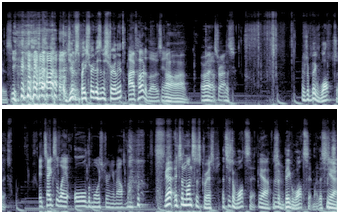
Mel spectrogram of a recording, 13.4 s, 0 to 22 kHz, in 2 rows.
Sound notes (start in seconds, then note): 0.3 laughing; 4.7 crunching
